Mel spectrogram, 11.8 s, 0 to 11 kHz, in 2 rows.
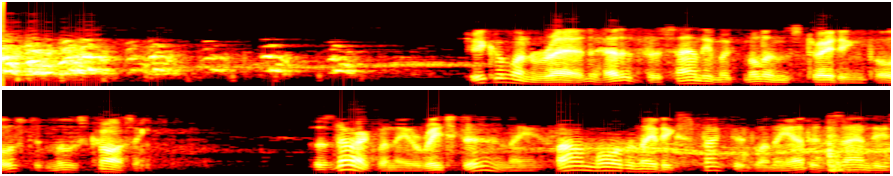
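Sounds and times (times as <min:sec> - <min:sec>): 
sled dogs barking and yipping on a snowy trail at dusk: 0:00.0 - 0:03.1
speech: 0:03.1 - 0:07.1, 0:08.0 - 0:11.8.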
